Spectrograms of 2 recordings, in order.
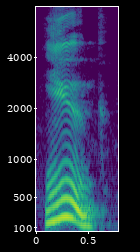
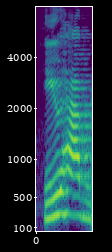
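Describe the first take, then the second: First: The words merge into one short syllable. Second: Two separate words are said in full.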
